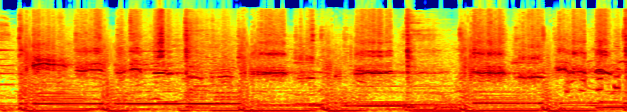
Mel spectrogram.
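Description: Loud live band music over a festival PA: an instrumental passage with a heavy held bassline, sustained keyboard chords and a regular drum beat. The singing breaks off right at the start.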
